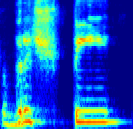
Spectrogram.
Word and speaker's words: वृष्टि: Here, all these also note like vrishti, griha, griham, all these r, that rikara should be clearly heard.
